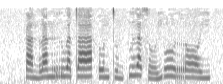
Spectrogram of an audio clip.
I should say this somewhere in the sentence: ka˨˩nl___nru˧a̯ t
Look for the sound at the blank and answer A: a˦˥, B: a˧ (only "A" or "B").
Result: B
